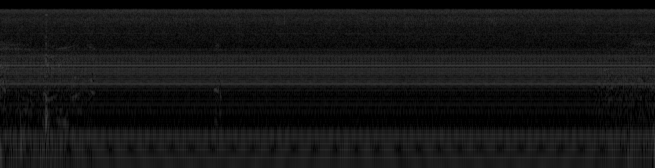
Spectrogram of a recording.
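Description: Near silence with a faint, steady electrical hum.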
